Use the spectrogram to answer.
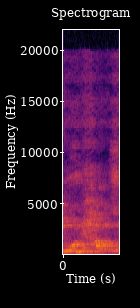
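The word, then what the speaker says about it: Wodehouse: from har so PG woodh house okay even though the spelling is w o d e this pronunciation is W house is or was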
